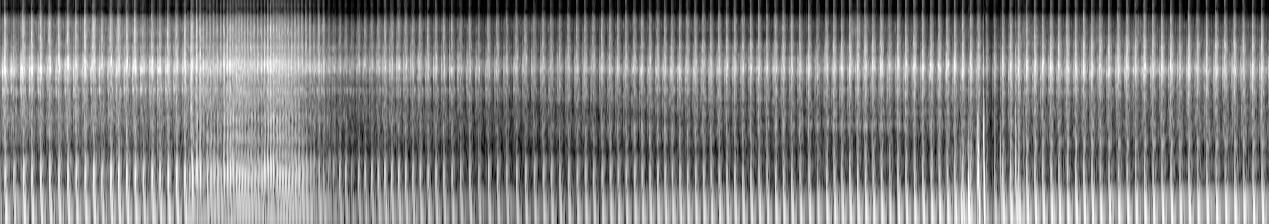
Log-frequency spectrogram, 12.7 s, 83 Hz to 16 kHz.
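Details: Rebuilt Yamaha Raptor 660SE ATV, bought wrecked with engine in a box, now reassembled with new chain: steady, even single-cylinder thump at idle with one short throttle blip, settling back smoothly; healthy normal idle.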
